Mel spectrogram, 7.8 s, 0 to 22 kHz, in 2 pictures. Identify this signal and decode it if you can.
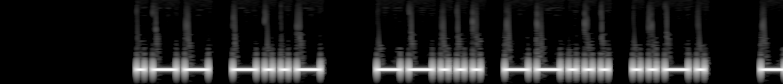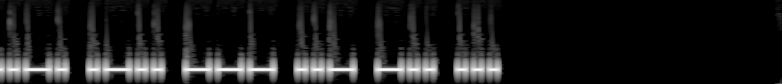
Morse code, heard as a keyed tone, about 30 wpm, 700 Hz. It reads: WX 77F CLOUDS
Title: Practice QSO - Exchange 2 - Info - 30wpm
